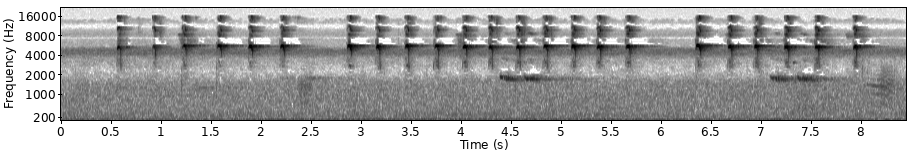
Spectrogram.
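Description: A red squirrel gives rapid, sharp, high barking chips, several each second, in a steady series.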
